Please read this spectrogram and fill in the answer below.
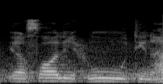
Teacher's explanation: تبدل حرف مد، أنت واصل تقول يا صالح ائتنا، ها هنا عندنا شيء يقرأ به ورش، الهمزة من ائتنا ساكنة ويفاء الكلمة، فورش يبدلها حرف مد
